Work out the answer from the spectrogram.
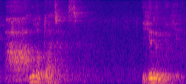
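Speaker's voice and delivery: soft unvoiced whisper. Real, not acted. Preacher whispering how Jesus did nothing, hushed. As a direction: whisper it as a solemn secret.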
